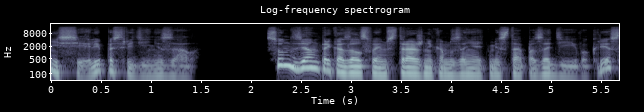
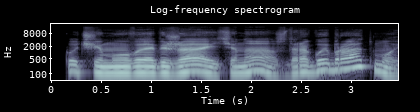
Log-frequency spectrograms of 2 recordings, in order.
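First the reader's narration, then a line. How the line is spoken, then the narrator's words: Plain. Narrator (Russian): спросил Чаогай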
